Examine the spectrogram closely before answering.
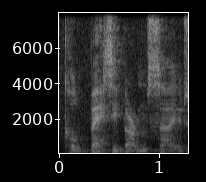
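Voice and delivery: ordinary delivery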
